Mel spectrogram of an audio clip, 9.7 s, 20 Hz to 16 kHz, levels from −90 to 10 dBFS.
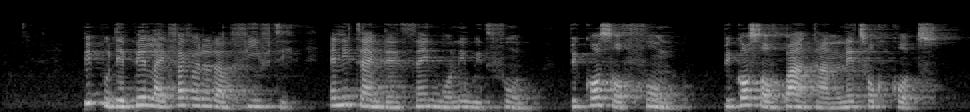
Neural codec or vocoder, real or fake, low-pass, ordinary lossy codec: none; real; 7.2 kHz; none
